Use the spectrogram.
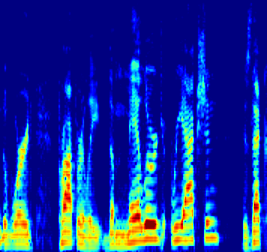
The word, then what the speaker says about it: Maillard: is, and I don't even know if I'm pronouncing the word properly, the Maillard reaction. Is that yeah, correct? the Maillard reaction.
